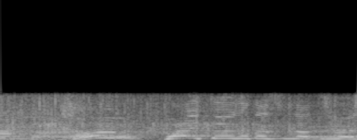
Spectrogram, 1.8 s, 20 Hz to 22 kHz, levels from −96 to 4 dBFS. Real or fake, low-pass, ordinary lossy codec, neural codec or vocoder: real; 7.2 kHz; none; none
